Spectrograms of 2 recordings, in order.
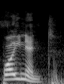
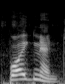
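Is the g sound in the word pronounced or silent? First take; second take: silent; pronounced. First: The g is silent, with no g sound. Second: The g sound is pronounced before the n. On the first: The speaker calls it right. "इसका सही उच्चारण हो जाएगा पॉइनेंट" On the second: The speaker calls it wrong. "ये बिल्कुल ही गलत उच्चारण है"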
